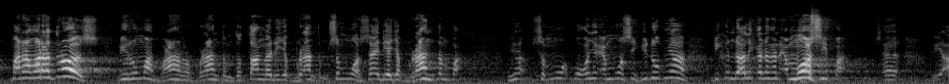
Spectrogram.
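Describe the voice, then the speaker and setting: A man, a pastor, preaching an animated sermon and telling joking stories full of acted-out dialogue. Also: sits high. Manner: animated, joking, acts out dialogue in his story. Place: church hall. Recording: long hall reverb, faint noise.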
